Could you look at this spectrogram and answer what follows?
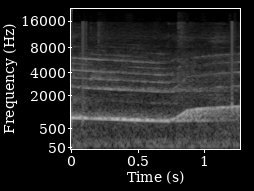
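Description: An emergency vehicle siren wails steadily through a downtown street, its tone holding then sliding upward, loud and fairly close over background traffic.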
